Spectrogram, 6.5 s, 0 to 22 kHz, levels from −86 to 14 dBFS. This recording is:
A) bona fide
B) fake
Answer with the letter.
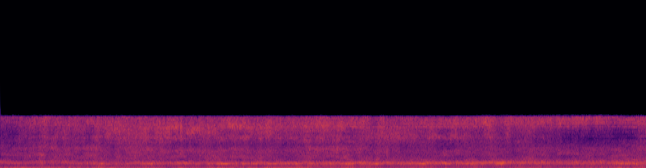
B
